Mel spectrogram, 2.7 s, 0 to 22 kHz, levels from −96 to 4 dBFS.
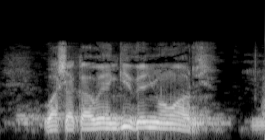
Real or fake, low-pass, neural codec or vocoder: real; 7.2 kHz; none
